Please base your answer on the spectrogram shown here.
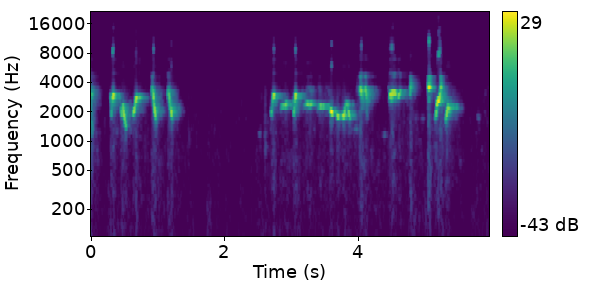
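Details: Masteran recording of a greater green leafbird for teaching caged songbirds: two bursts of quick, warbling whistled notes that rise and fall, with a silent gap of over a second between them.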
